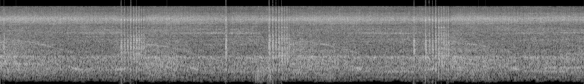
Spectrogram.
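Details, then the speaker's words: 1999 Pontiac Grand Am 2.4 L Quad 4, tensioner and pulley already replaced: at idle and on first throttle, harsh rasping bursts every second or so with tensioner visibly jumping; suspected serpentine belt slipping under load. "okay here's the noise it's when it's idling like so and you first hit the gas it's coming from you can see the belt tensioner jumping a little bit when it makes that noise"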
